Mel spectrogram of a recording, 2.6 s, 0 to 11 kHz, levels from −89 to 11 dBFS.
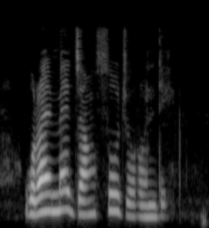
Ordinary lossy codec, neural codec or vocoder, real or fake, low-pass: AAC, 48 kbps; none; real; 7.2 kHz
